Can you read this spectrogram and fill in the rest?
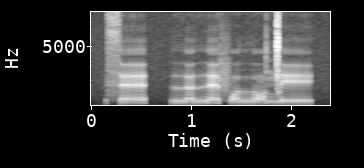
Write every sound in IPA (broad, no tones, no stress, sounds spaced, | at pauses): s ɛ | r ɜ r ɛ f ɔ r ɔ ŋ͡ǀ e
